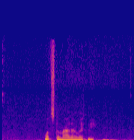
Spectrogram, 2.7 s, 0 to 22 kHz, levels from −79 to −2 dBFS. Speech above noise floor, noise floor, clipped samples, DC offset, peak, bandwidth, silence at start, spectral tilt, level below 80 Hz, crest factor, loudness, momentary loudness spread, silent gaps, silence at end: 29 dB; -55 dBFS; under 0.1%; under 0.1%; -16 dBFS; 16.5 kHz; 0.9 s; -6.5 dB/octave; -48 dBFS; 16 dB; -28 LUFS; 20 LU; none; 0.2 s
